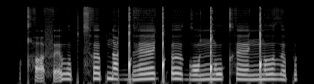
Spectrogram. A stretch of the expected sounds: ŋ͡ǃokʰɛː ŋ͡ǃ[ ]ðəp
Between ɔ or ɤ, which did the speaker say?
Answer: ɤ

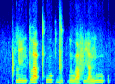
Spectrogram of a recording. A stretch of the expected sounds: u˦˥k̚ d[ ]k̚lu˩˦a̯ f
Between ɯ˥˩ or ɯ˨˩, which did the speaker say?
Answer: ɯ˨˩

